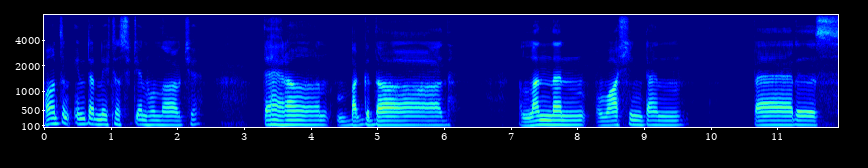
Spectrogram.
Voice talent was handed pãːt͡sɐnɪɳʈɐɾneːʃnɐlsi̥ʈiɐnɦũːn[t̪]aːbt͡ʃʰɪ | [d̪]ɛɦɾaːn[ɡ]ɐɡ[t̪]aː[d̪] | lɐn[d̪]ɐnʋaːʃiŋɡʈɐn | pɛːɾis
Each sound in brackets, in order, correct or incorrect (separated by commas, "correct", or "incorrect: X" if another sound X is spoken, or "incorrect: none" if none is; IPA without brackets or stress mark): incorrect: d̪, incorrect: t̪, incorrect: b, incorrect: d̪, correct, correct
